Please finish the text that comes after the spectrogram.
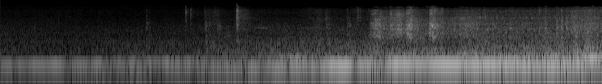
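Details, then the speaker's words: Piaggio Fly scooter after a weird-noise fix: the small engine revs smoothly from low to a higher steady speed with no banging or knocks, and it runs normally. "it writing runs fine it's safe"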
